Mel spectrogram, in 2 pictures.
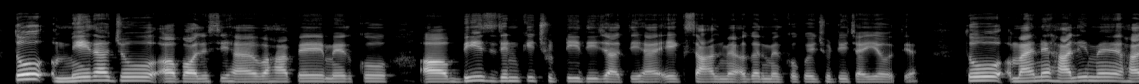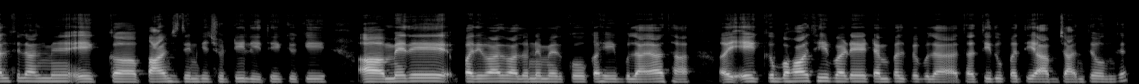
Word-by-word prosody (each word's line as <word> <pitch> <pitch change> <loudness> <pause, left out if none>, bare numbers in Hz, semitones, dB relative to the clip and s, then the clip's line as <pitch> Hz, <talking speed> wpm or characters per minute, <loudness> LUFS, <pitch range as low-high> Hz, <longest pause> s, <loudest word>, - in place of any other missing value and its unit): तो, 470 +1 +9
मेरा 175 +7 +5 0.2
जो 175 0 +1
अ, 135 - +3
पॉलिसी 135 +1 +1
है 125 +1 +1
वहाँ 135 +1 0
पे 145 0 +2
मेरे 135 0 -2
को 140 -1 -2
अ, 135 -1 +4
20 155 +5 0
दिन 160 0 -1
की 165 -1 -4
छुट्टी 150 -1 -5
दी 135 0 -5
जाती 125 -1 -2
है 125 -1 -2
1 130 -1 -7
साल 125 +1 0
में 125 0 -2
अगर 130 +2 -3
मेरे 125 -2 -5
को 125 - -7
कोई 130 +1 -6
छुट्टी 130 +1 -9
चाहिए 120 0 -2
होती 120 -1 -8
है। - - -8 0.5
तो, 180 +1 +4
मैंने 150 +5 +4
हाल 145 -1 +3
ही 175 - -1
में 175 -2 0
हाल-फिलहाल 145 +1 -1
में 145 0 -4
एक 135 0 -3 0.3
5 130 +1 +2
दिन 135 -1 -7
की 135 - -8
छुट्टी 135 +2 -8
ली 130 -2 -7
थी 130 - -7
क्योंकि 130 +1 -9 0.4
अ, 130 0 +7
मेरे 145 +3 +2 0.4
परिवार 140 0 +1
वालों 135 -1 -1
ने 135 0 -4
मेरे 130 -1 -4
को 130 +1 -6
कहीं 130 0 -2
बुलाया 125 +1 0
था 135 - -6 0.4
अ, - - -1
एक 140 +1 +1 0.2
बहुत 150 +2 +2
ही 160 - -1
बड़े 140 0 +1
टेम्पल 135 +1 -2
पे 135 - -6
बुलाया 125 -2 -3
था, - - -4
तिरुपति 135 +1 -6
आप 125 -1 -4
जानते 125 +2 -4
होंगे। 130 +5 -8
135 Hz, 175 wpm, -23 LUFS, 130-145 Hz, 0.5 s, तो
